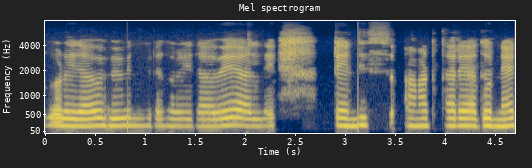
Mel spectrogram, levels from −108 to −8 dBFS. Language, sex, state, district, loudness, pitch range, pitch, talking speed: Kannada, female, Karnataka, Belgaum, -18 LUFS, 190-200 Hz, 195 Hz, 100 wpm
